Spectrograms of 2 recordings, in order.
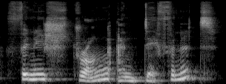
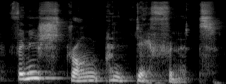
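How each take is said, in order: First: The voice rises at the end. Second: The voice falls at the end. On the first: It sounds like an uncertain question. The speaker calls it wrong. "That's like me asking a question. That doesn't sound certain" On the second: It sounds certain and definite. The speaker calls it right. "So I'm going to say it again"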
